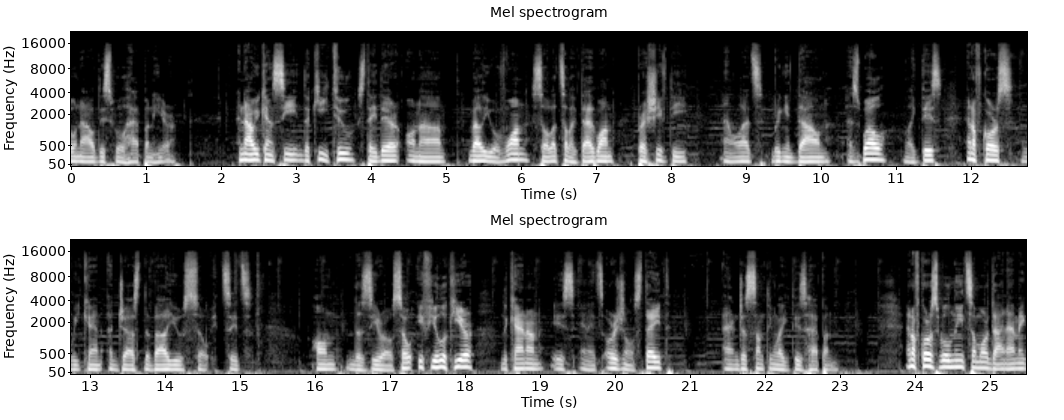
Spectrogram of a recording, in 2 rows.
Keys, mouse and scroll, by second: 6.1 click, 7.5 shift+d, 11.0 click, 12.6 click, 13.9-15.1 drag, 16.4-17.7 drag, 19.6-24.6 drag.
